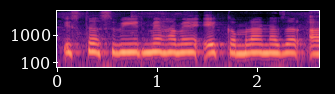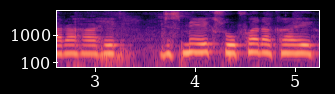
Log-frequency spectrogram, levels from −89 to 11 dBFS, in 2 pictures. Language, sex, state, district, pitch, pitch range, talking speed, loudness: Hindi, female, Punjab, Fazilka, 230 Hz, 220-240 Hz, 170 wpm, -16 LUFS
